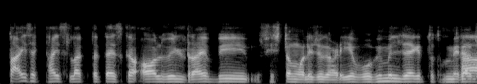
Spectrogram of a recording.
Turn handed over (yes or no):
yes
